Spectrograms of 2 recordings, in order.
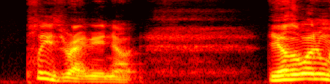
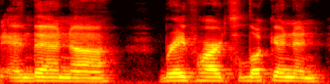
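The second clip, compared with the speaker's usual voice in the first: ordinary talk, nothing marked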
